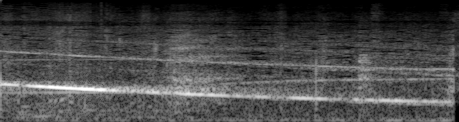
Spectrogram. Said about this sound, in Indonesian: saat mendengar suara sirine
